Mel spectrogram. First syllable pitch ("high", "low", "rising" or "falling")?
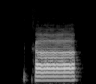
low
